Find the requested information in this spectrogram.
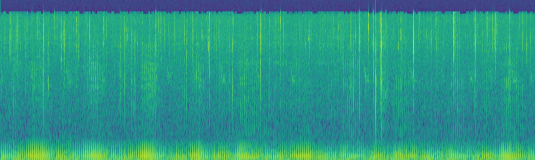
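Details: Rhythmic purring of a cat near a fire, the soft rumble rising and falling about once per second, around ten breaths in all, with occasional snaps of crackling wood.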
